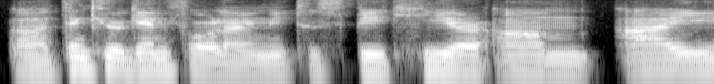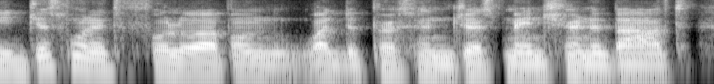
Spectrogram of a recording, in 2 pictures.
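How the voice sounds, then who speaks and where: A man with a French accent giving public comment at a board meeting, speaking haltingly with frequent fillers and restarts. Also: low voice, steady tone. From France.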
